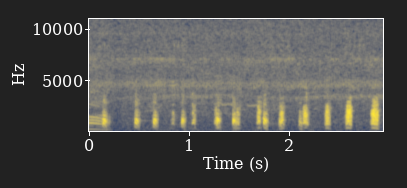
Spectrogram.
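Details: Chinese francolin decoy call: a fairly faint series of short, harsh, evenly spaced notes, roughly two to three per second, over a soft background hiss.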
